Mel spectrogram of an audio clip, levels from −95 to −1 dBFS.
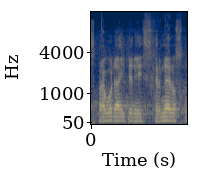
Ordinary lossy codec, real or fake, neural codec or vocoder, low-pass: Opus, 16 kbps; real; none; 14.4 kHz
